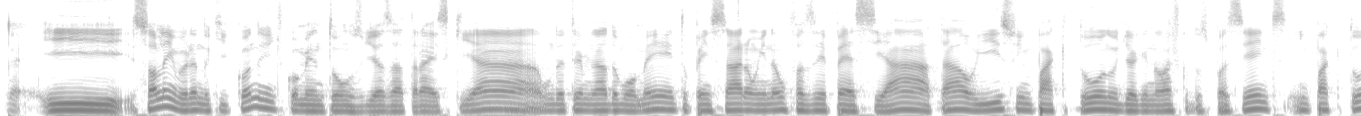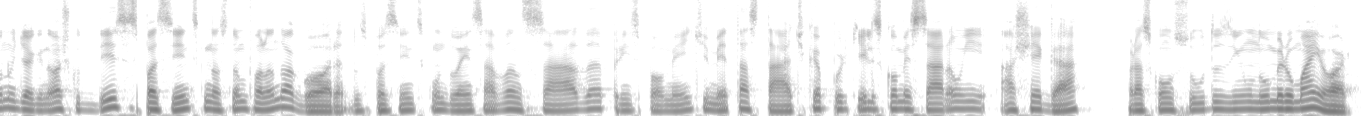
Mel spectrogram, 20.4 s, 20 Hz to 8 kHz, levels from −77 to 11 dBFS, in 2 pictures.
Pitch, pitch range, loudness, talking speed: 125 Hz, 115-135 Hz, -40 LUFS, 175 wpm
